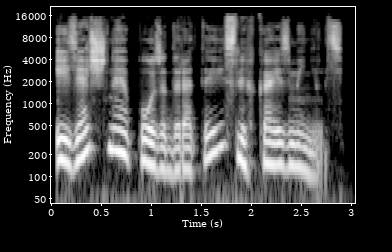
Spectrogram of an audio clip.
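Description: Woman reading an audiobook, low voice, lively delivery, dry close mic. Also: moderate pace, no echo. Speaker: audiobook narrator. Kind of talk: scripted narration.

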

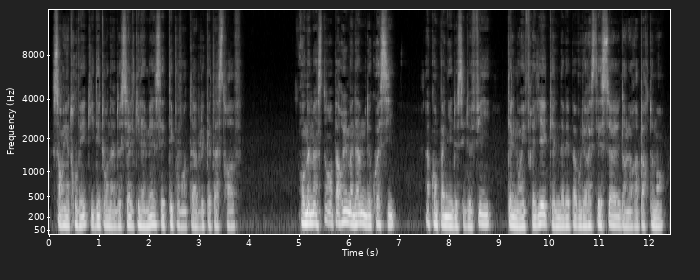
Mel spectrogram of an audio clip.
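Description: A man narrating a classic French adventure novel in a measured, even storytelling manner. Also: on the low side, breathy edge. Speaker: audiobook narrator. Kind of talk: scripted narration.

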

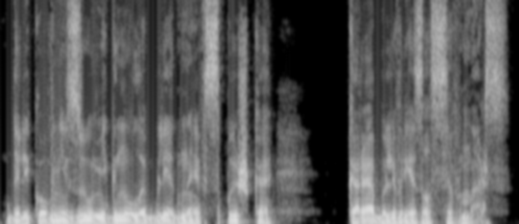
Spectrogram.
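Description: A man narrating a science fiction audiobook in a steady, measured way. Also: deep voice, no room sound, studio quality.

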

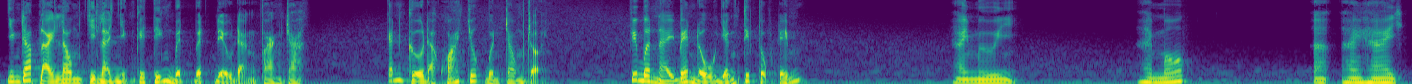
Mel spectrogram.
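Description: A man's voice: on the low side, huge pitch swings, fairly quick, a little mellow, soft background music. A man narrating a ghost story with dramatic, suspenseful storytelling.

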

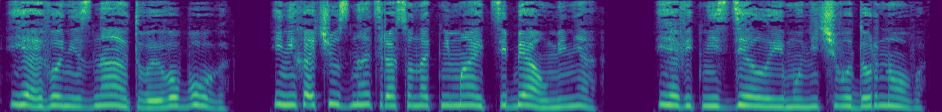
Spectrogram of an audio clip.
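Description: A woman's voice: on the high side, steady tone, moderate pace, dark tone, dry recording, clean studio sound, lightly acted. A woman reading aloud, voicing a wild, passionate young village woman who pleads and argues. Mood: defiant. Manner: pleading, impassioned.

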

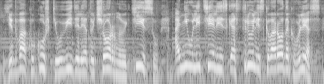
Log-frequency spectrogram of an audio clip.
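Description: A man narrating a children's fairy tale, in a lively, expressive storybook style. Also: high voice, normal speed, faint music behind. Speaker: audiobook narrator.

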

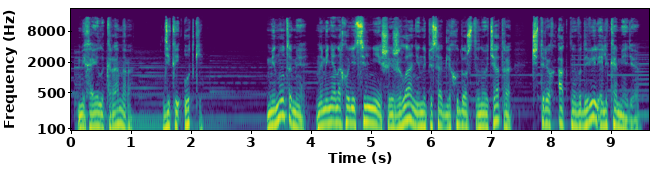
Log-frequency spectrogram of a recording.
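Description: In a radio drama, an actor plays an ailing middle-aged writer reading his love letters, with an intimate, measured, wry delivery. His pitch is fairly low, close to an everyday voice.

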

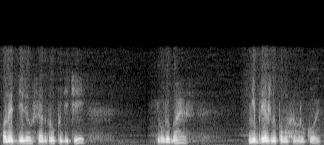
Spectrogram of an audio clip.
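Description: A man reading an audiobook story aloud in a dramatic, expressive way, heightening his voice for the characters. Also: medium pitch, measured pace, husky, dry recording, narrow, tinny audio. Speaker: audiobook narrator.

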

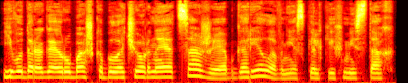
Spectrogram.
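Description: A woman narrating a first-person audiobook in an emotional, expressive way. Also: mid-range voice, fast, no room sound, studio quality.

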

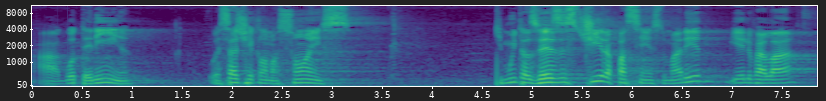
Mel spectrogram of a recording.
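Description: A man's voice: fairly high pitch, normal speed, long pauses, long reverb tail. A male pastor preaching a conversational, humorous sermon, often tagging his sentences with questions to the congregation. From Brazil. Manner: humorous, conversational, constant tag questions, addresses congregation as "amados". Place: church hall.

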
